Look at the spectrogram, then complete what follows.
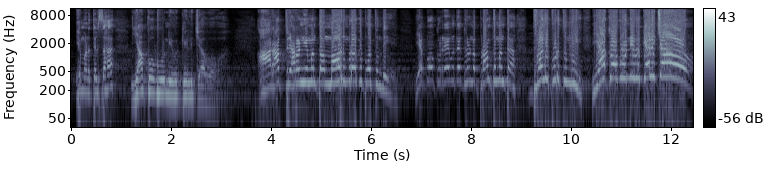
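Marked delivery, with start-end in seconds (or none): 1.2-3.0 low loud heavenly voice. Acted. Heavenly voice announces. 10.4-12.4 high booming echo. Acted. Echoing across the wilderness.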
